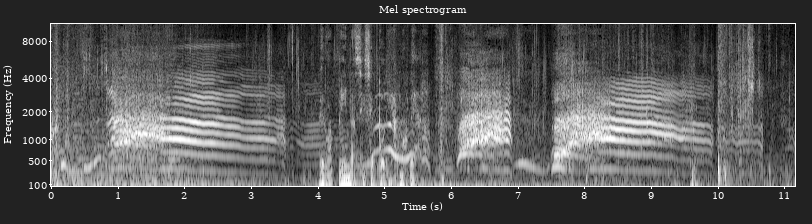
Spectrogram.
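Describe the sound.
A man screams and groans in pain as a dagger tears the skin from his back, in two long, loud, wavering cries, with a short stretch of spoken narration between them.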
